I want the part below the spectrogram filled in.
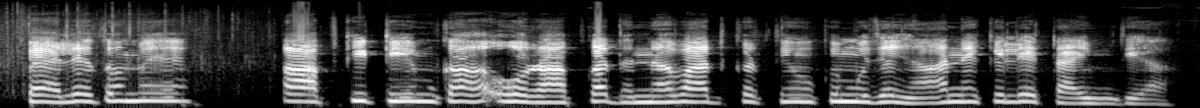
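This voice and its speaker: A woman's high voice, with ordinary pitch variation, sounds dry and close with no echo. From Haryana, Rohtak. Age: 60s. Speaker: audience member, long-distance cyclist. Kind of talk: audience testimony on TV comedy show.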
